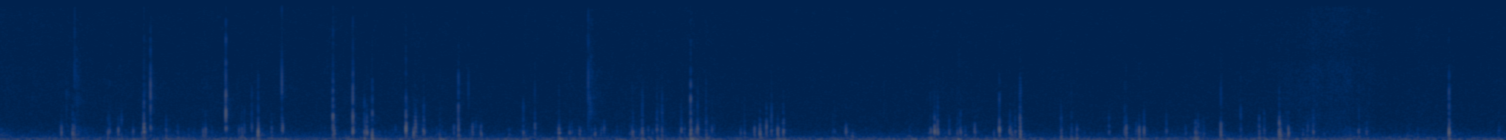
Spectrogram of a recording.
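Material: Plastic.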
